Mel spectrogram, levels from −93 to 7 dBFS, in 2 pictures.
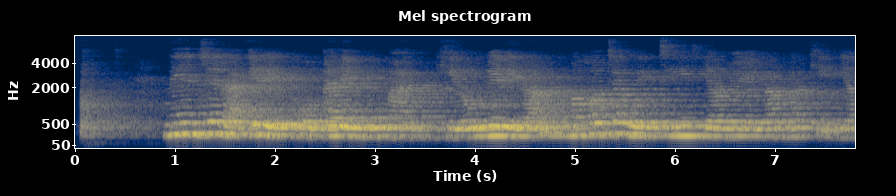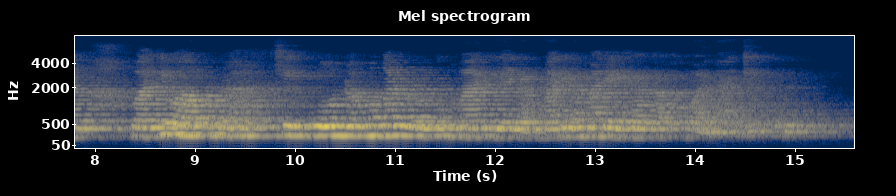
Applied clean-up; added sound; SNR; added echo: none; none; none; reverberation time 2.2 s.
